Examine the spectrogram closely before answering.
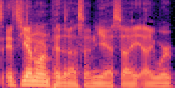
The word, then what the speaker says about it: Yanuan: So I'm going to let you pronounce your name, but I think it's Yanuan. Yanuan.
